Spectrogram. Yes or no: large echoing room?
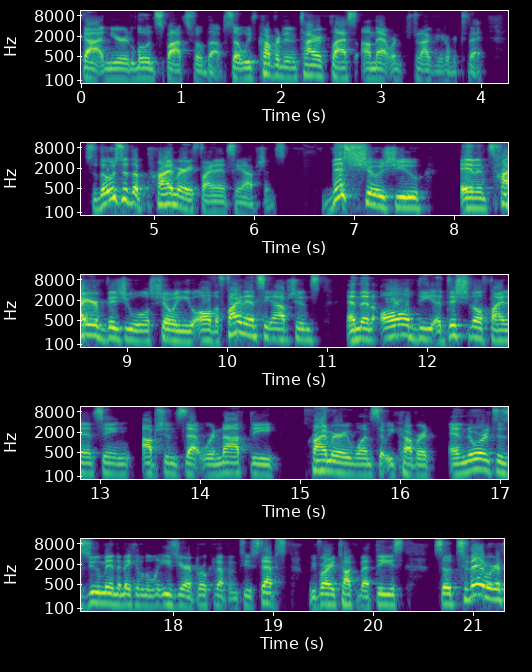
no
